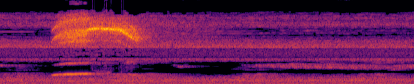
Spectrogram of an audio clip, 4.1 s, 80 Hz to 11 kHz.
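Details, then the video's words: Juvenile Luzon lowland scops owl perched a few meters away at night in a garden, June 2021, giving a single high, thin rasping screech about one second long; otherwise quiet. "Juvenile Luzon Lowland Scops-owl"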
